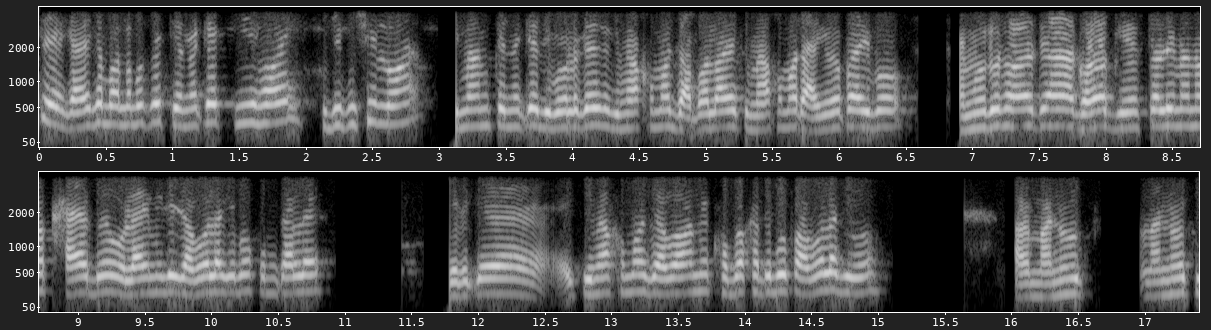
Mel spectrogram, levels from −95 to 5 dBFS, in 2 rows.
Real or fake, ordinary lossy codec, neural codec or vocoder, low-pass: real; none; none; 3.6 kHz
